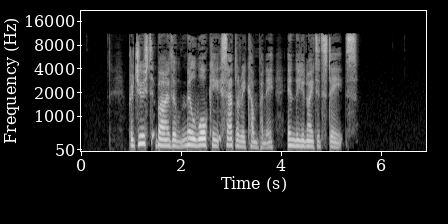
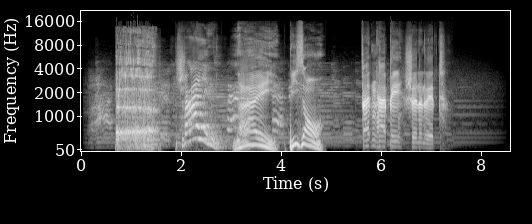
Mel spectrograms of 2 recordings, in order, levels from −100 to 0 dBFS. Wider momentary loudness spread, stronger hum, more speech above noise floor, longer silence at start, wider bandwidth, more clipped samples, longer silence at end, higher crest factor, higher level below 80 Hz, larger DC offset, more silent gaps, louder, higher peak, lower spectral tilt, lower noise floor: about the same, 11 LU vs 12 LU; neither; first, 61 dB vs 51 dB; first, 0.95 s vs 0.2 s; second, 11.5 kHz vs 16.5 kHz; neither; about the same, 1.4 s vs 1.3 s; about the same, 20 dB vs 16 dB; second, -62 dBFS vs -42 dBFS; neither; neither; second, -20 LUFS vs -14 LUFS; about the same, -2 dBFS vs 0 dBFS; about the same, -3.5 dB/octave vs -3.5 dB/octave; first, -81 dBFS vs -66 dBFS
